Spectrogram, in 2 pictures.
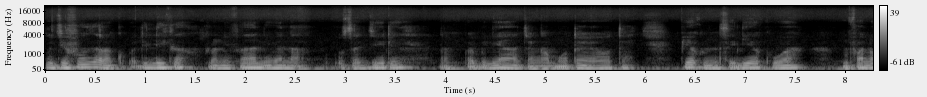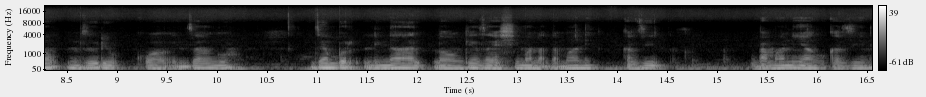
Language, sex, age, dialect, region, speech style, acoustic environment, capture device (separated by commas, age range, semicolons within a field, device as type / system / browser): Swahili, male, 18-24, Kenya - Mombasa, Kenya, relaxed; focused, silence, mobile / Linux / Chrome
